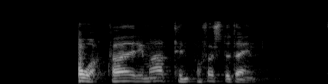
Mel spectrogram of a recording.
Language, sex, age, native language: Icelandic, male, 40-49, Icelandic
